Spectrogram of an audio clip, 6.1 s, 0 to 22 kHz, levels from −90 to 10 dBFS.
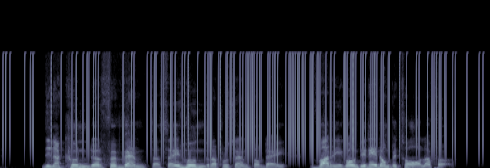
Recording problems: crackle, like an old record; loud; 1 dB below the speech

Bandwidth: 15 kHz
